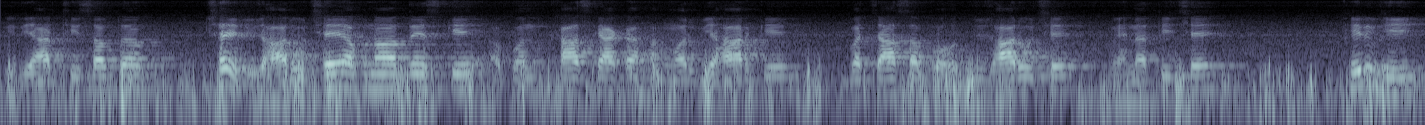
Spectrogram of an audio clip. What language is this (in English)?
Maithili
